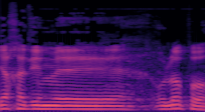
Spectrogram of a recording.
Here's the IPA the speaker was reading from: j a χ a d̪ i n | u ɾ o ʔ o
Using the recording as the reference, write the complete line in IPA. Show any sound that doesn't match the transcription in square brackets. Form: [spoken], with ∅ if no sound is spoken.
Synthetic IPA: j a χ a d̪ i [m] | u [l] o [p] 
